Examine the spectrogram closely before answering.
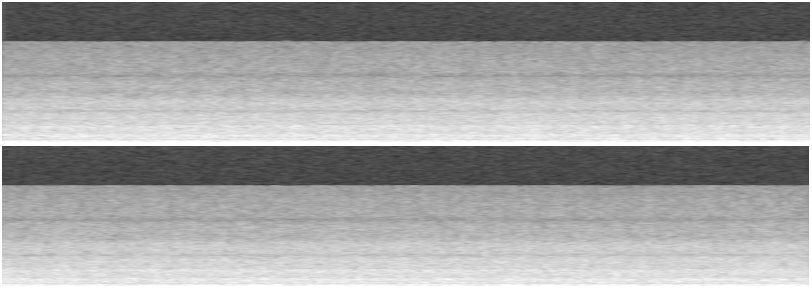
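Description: Steady hum and hiss, unchanging throughout, with no distinct events.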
